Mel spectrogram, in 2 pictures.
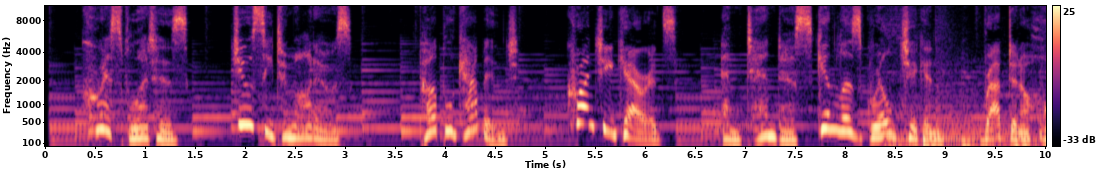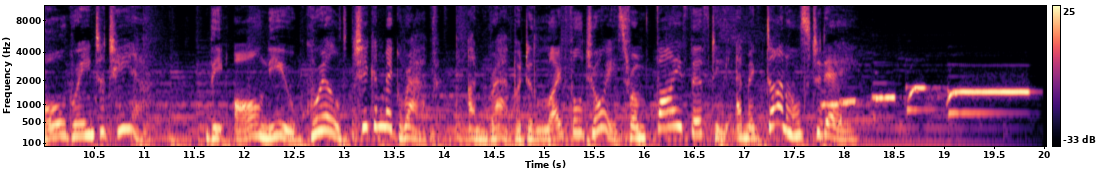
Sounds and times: Music: 0.0 - 20.0
Speech: 0.4 - 3.1, 3.8 - 18.2.

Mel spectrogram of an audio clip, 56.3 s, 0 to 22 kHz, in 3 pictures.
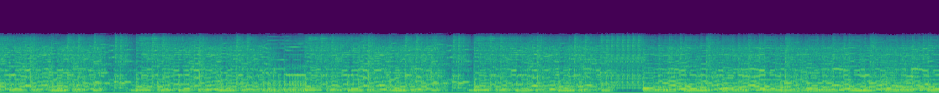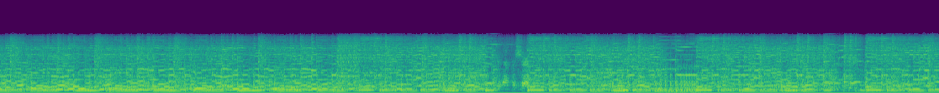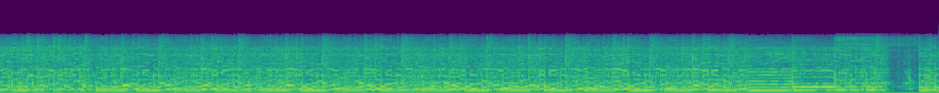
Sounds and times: Bass guitar: 0.0 - 56.3
Strum: 29.4 - 55.4.

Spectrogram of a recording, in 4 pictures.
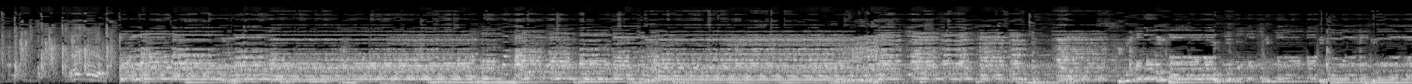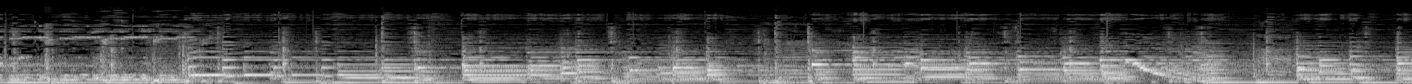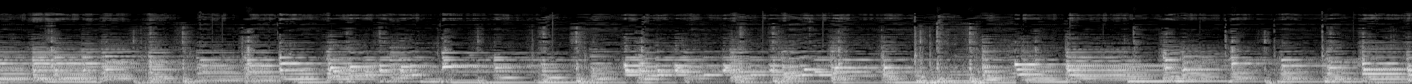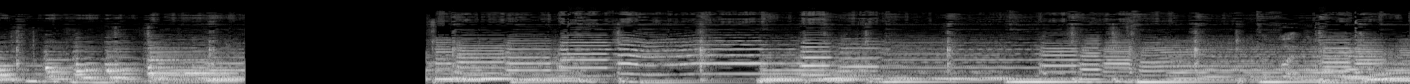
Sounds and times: Hammond organ: 1.2 - 44.8, 46.6 - 56.4.

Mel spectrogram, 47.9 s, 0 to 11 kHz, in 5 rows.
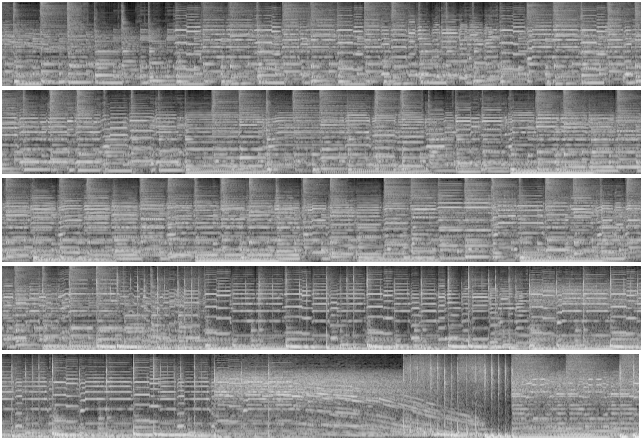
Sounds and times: Classical music: 0.0 - 44.7, 46.0 - 47.9
Bluegrass: 0.0 - 47.9
Electric guitar: 0.0 - 47.9
Heavy metal: 0.0 - 47.9
Tapping (guitar technique): 0.0 - 47.9
Violin, fiddle: 0.0 - 47.9.

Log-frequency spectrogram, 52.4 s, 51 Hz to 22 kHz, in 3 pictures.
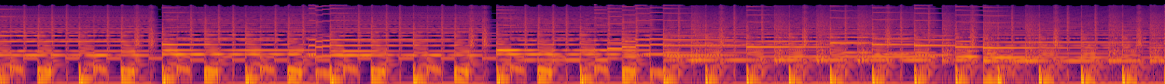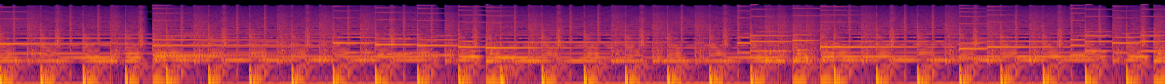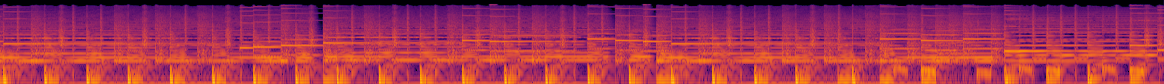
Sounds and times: Video game music: 0.0 - 52.4.

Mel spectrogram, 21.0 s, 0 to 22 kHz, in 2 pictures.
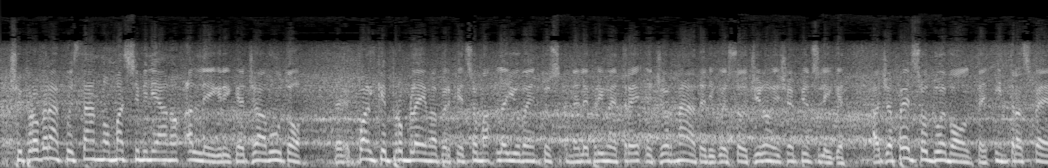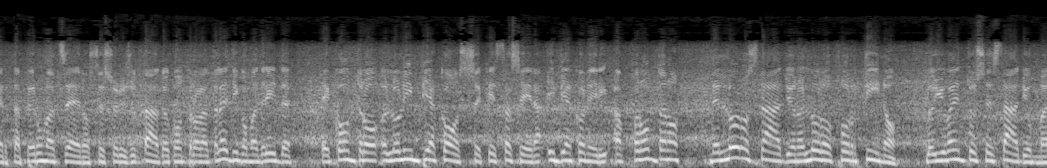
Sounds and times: Speech: 0.0 - 20.9.

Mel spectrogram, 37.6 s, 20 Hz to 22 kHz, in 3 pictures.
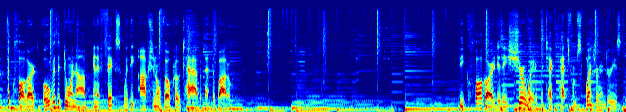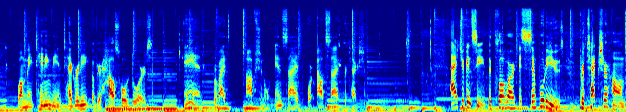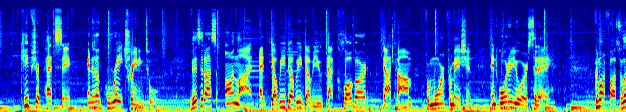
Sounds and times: Speech: 0.0 - 4.7, 9.2 - 15.6, 16.2 - 19.9, 21.5 - 28.2, 28.8 - 36.2, 36.9 - 37.5
Music: 0.0 - 37.5.

